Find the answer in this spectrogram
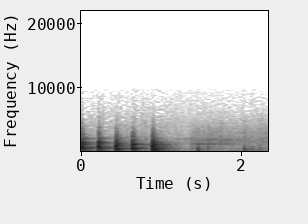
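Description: Knuckles rapping on a wooden door: a quick series of about five knocks in the first second.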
